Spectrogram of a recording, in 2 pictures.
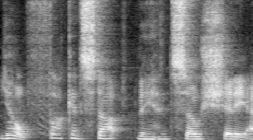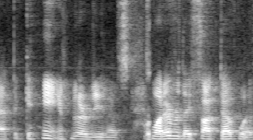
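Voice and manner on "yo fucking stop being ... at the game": heckling, mild, drawn-out holler. Retelling screaming at bad players during a basketball game: imitating own past screaming. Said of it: "at the top of my lungs, scream something at 'em".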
